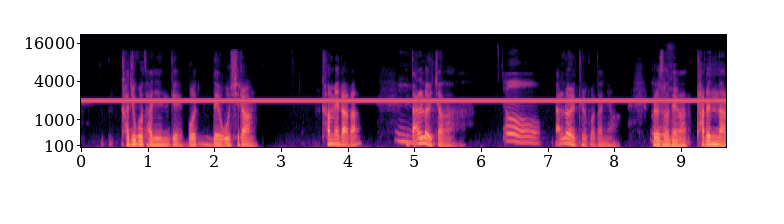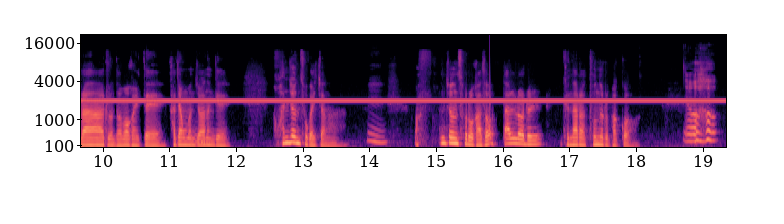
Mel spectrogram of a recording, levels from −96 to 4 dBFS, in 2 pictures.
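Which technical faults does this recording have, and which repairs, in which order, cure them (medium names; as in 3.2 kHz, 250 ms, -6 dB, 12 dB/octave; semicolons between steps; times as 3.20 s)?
whine 2 kHz -29 dBFS
15.81–15.82 s: dropout 8 ms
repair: band-stop 2 kHz, Q 30; interpolate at 15.81 s, 8 ms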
